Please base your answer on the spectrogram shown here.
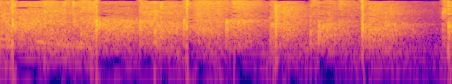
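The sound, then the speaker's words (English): Audience applause at a live show: a dense, noisy wash of many hands clapping, with a few sharper individual claps standing out before the sound thins near the end. “Let's give Sandra a round of applause.”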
